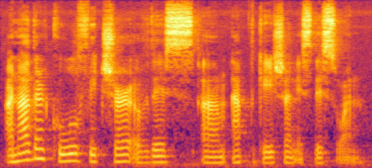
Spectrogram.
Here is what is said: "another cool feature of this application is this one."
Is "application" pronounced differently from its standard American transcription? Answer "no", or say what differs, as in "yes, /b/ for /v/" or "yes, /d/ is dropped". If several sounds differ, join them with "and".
no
